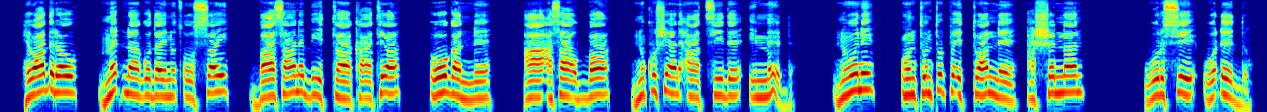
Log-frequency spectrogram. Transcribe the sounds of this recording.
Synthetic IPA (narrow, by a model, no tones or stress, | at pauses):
hɛwaːd̪ɪɾɐw | mɛɗɪnaːɡɔd̪ɐjnʊt͡sʼo̞ːsːɐj | baːsaːnɛbiːt̪ːaːkaːt̪ɪjaː | oːɡɐnːɛ | aːɐsaːʊbːaː | nʊkʊʃɪjanaːt͡sːiːd̪ɛɪmːe̞ːd̪ːɐ | nuːnɪ | ʊnt̪ːʊnt̪ːʊpːɛɪt̪ːʊwaːnːɛɐʃːɛnːaːn | wʊɾsːiwɔɗe̞ːd̪ːɔ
